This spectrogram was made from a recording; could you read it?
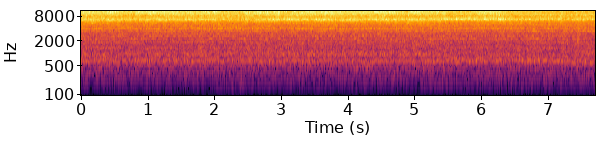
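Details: MSR Whisperlite Universal stove fed by a Primus Himalaya Omni Fuel pump on an MSR bottle, fuel valve wide open. A steady, even hissing roar at full flame with no sputter or surging; the burner runs cleanly.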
